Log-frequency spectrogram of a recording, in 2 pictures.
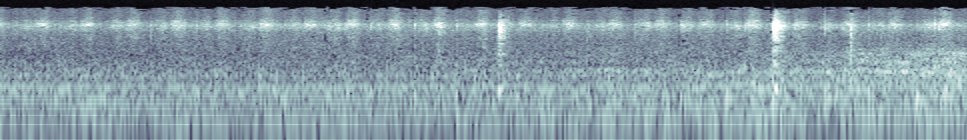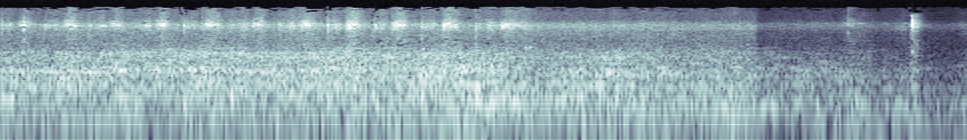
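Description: A hand pump squeaks and hisses in quick, steady strokes.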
